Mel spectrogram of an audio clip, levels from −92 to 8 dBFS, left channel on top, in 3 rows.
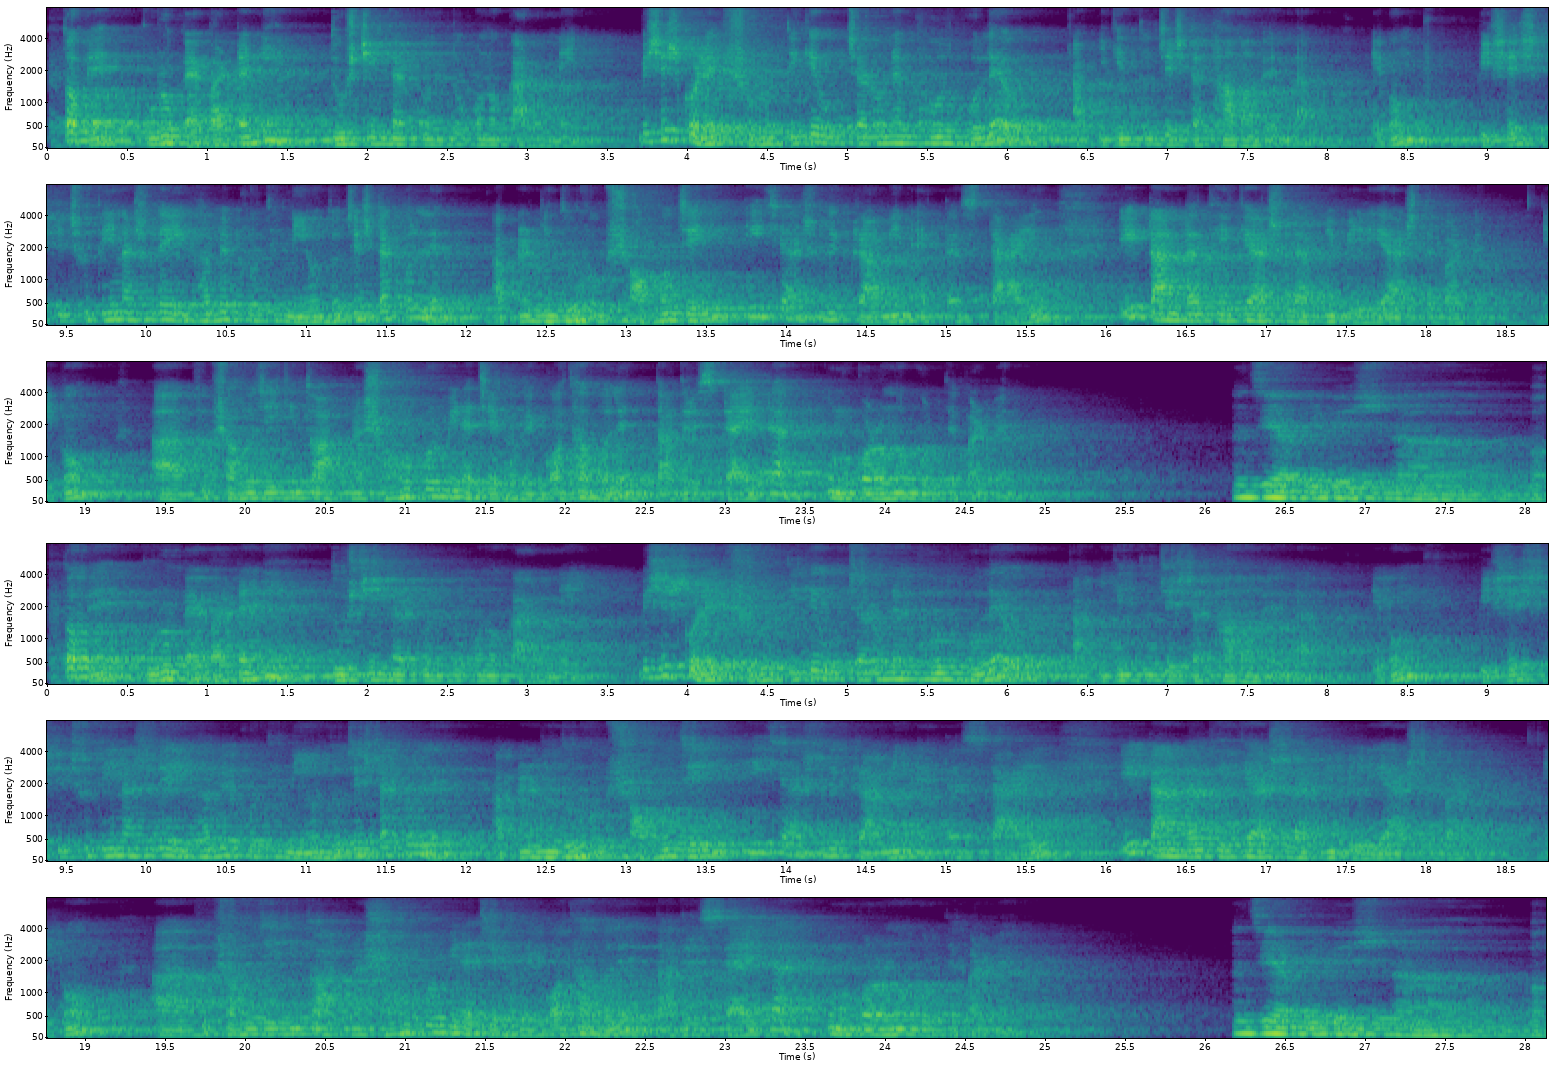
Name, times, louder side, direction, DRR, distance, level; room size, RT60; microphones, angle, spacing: voice 1, 0.0-3.3 3.7-7.9 8.3-8.6 8.9-11.9 12.2-18.4 18.7-19.1 19.4-24.8, left 1 dB, 75° left, -3 dB, 2.8 m, -21 dB
voice 2, 12.4-12.8 26.2-28.1, left 1 dB, 20° right, -8 dB, 4.0 m, -19 dB
29.5 x 14.5 x 2.9 m, 2.6 s
head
